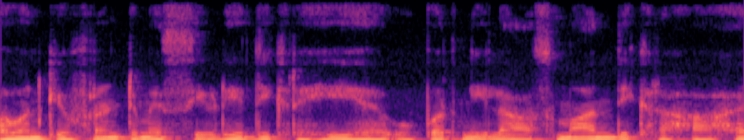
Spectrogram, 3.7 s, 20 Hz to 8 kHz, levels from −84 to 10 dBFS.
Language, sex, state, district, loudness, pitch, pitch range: Hindi, male, Haryana, Charkhi Dadri, -15 LUFS, 110 Hz, 110-115 Hz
